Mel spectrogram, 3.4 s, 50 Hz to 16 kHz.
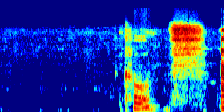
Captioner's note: silence 40.34-40.50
